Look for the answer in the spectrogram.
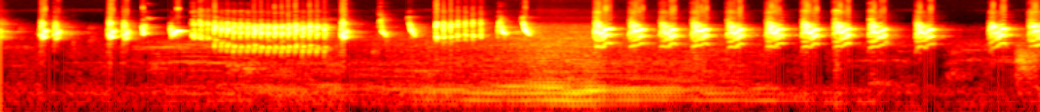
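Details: Pet long-tailed shrike raised from a chick and fed insects morning and evening, singing harsh chattering phrases, a drawn-out hoarse buzz, then a steady run of sharp clipped notes repeated about twice a second.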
